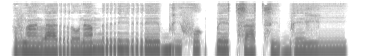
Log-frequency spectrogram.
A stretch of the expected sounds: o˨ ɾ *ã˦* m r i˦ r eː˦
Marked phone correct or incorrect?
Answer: correct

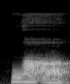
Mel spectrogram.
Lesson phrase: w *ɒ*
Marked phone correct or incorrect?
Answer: incorrect: ɑ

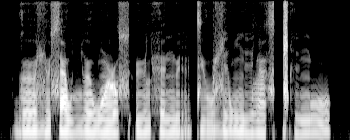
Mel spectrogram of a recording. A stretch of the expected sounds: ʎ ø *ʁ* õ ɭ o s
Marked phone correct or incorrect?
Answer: incorrect: w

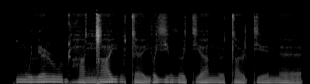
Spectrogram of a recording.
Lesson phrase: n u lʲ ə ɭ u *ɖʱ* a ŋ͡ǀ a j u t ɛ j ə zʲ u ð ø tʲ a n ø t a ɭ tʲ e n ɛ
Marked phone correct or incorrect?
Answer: correct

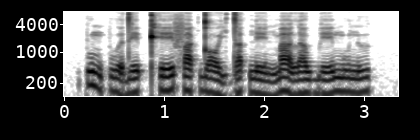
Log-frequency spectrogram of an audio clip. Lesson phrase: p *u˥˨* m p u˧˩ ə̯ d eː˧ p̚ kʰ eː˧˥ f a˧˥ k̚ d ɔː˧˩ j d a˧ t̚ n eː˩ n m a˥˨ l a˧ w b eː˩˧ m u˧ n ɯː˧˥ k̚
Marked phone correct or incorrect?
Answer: correct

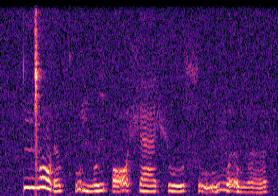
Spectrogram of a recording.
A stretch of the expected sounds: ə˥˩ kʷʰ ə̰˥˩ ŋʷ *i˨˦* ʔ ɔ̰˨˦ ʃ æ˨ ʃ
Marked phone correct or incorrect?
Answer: correct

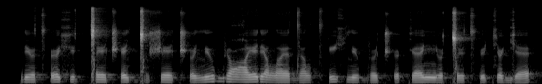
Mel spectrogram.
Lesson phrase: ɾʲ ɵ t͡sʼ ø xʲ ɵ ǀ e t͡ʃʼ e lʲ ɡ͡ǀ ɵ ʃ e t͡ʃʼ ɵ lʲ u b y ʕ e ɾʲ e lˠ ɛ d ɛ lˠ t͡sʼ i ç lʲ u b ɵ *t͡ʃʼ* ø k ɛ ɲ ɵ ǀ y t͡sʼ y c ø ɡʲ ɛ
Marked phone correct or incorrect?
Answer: correct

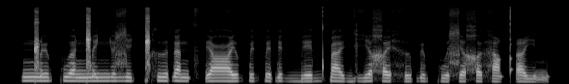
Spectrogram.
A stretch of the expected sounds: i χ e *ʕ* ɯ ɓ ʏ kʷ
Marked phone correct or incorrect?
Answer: incorrect: h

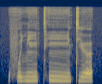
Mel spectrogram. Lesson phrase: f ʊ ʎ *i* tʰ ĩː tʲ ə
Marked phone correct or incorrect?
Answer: incorrect: ĩ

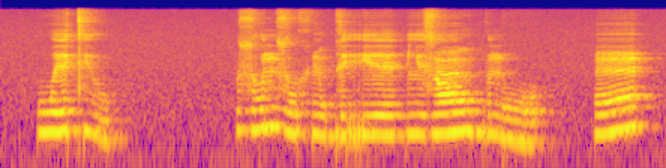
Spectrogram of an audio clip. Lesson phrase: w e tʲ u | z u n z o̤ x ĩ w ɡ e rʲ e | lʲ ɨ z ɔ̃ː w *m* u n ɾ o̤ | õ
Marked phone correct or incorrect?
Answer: incorrect: b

